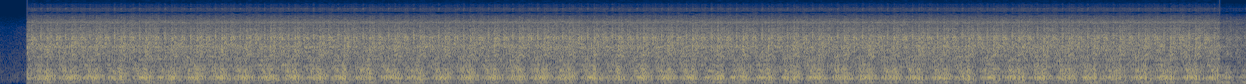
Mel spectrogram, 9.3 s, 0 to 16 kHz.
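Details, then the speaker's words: 1976 Dodge D600, small-block V8 (maybe 318), off the road since 2000, first run, Cherry Bomb exhaust: uneven idle with fast light ticking over loud exhaust; noisy lifters, owner thinks they need to pump up. "those are some noisy lifters in this thing I think they probably just need a load up but sounds pretty good out of that Old Cherry Bomb"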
